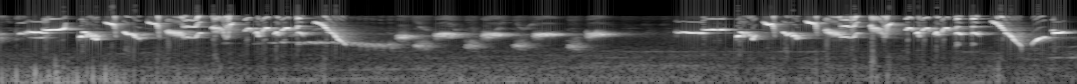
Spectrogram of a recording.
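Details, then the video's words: Oriental magpie-robin (kacer) in varied song, used to push other magpie-robins to sing: a rapid jumble of whistles and chatter, a long falling slur, a row of five or six even, rounded whistled notes, then renewed fast chattering. "SUARA KACER GACOR FULL ISIAN !! - LATIH MENTAL KACER BIAR CEPAT NYAUT GACOR"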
